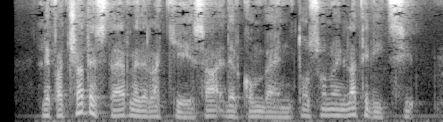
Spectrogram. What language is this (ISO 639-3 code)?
ita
